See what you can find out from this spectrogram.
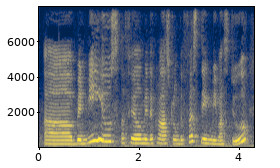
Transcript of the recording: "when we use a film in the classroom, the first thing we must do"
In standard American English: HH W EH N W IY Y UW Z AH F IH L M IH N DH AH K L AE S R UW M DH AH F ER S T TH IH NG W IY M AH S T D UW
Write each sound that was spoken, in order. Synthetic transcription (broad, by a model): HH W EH N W IY Y UW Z AH F IH L M IH N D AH K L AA S R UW M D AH F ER S T T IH NG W IY M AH S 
